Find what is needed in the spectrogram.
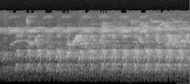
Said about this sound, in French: C'est celui du grand pic, et il est unique.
